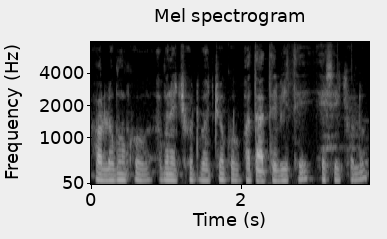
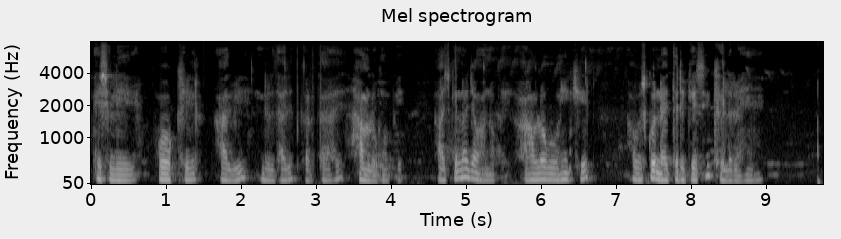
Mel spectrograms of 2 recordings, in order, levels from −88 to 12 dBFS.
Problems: none marked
